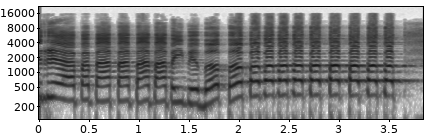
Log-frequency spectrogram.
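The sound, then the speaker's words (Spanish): A frog mobile phone ringtone from 2003 plays on its own: a loud, rapid run of buzzy, voice-like staccato notes bouncing up and down in a catchy electronic rhythm, fading slightly at the end. “Más bien todo el mundo como que, oye, qué bueno, el, el, el de la rana.”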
